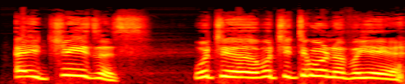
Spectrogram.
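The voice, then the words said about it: Put-on New York accent. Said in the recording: “I love every accent ... Tons of like New York white people”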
